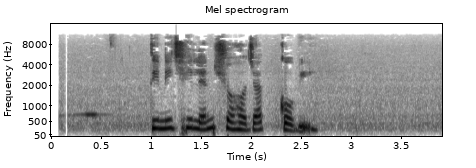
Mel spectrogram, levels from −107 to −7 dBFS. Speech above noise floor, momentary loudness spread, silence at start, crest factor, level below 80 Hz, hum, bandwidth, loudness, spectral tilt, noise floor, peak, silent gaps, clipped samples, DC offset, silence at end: 29 dB; 20 LU; 0.3 s; 18 dB; -58 dBFS; none; 11.5 kHz; -14 LUFS; -3 dB/octave; -43 dBFS; 0 dBFS; none; under 0.1%; under 0.1%; 1.25 s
